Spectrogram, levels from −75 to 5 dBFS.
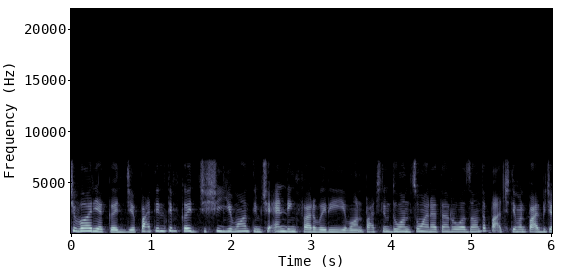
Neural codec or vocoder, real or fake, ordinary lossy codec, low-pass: none; real; none; 7.2 kHz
